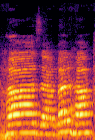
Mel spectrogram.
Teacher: حلق سینے کی طرف سے ادا کرنا ہے اس ہا کو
